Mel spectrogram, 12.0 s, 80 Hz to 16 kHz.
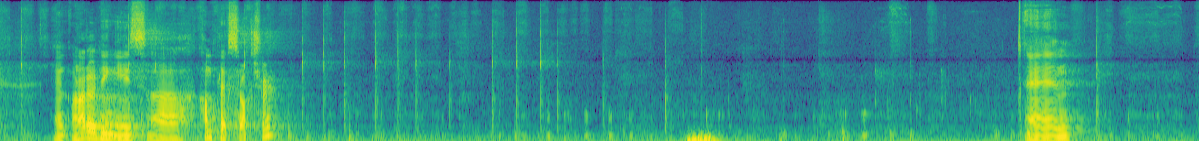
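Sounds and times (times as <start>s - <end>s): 
scratchy writing on a board during a mathematics lecture: 0.0s - 6.9s, 8.3s - 9.5s, 10.9s - 11.9s
speech: 0.5s - 2.9s, 10.3s - 10.8s.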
